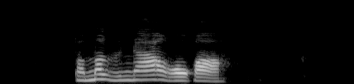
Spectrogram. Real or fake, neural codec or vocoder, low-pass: fake; vocoder, 22.05 kHz, 80 mel bands, Vocos; 9.9 kHz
